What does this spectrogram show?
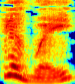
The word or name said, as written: ren4wei2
